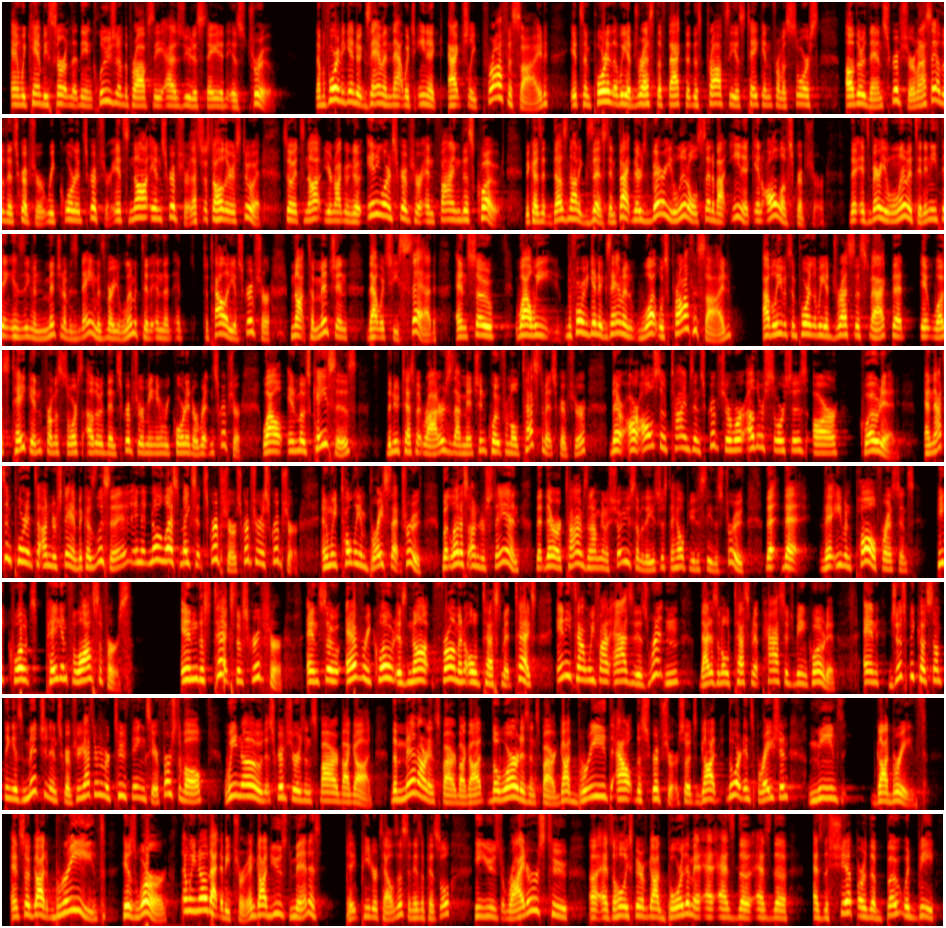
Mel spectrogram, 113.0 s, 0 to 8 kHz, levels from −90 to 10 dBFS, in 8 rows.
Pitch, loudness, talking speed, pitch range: 205 Hz, -21 LUFS, 200 wpm, 175-250 Hz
